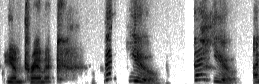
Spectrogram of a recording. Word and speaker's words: Hamtramck: so much a question as a comment it's pronounced Hamtramck thank you thank you I need to learn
